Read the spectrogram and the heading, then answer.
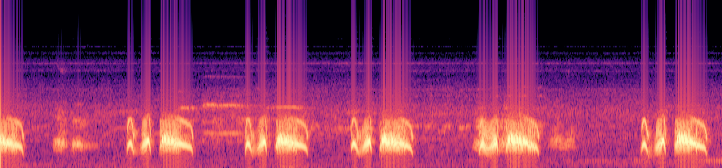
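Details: Cooing spotted dove used as a lure for wild birds, repeating a phrase of two brief coos and a longer coo about every one and a half seconds, with faint higher tones behind.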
